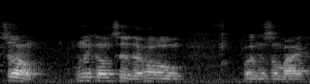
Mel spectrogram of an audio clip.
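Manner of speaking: speech pushed around a mouthful of candy. Talking with friends about relationships, talking with candy in mouth. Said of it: "I got candy in my mouth".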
